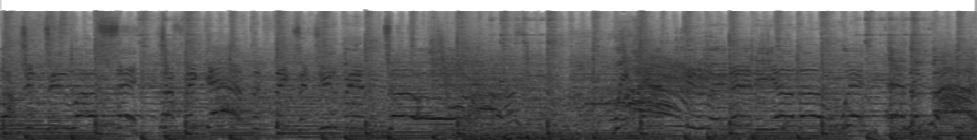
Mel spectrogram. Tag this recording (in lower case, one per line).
bellow
music
whoop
